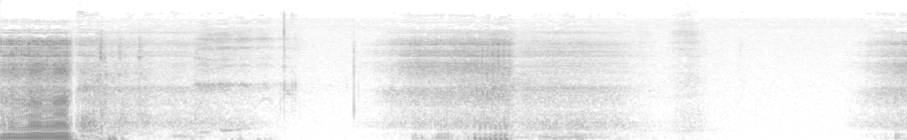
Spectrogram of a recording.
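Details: Loud, gravelly snore from Brewster, a three-year-old Dorset Old Tyme Bulldog, opening strongly, followed by quieter wheezy inhalations and a second rumbling snore, with short silent gaps between breaths.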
